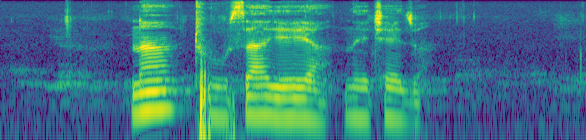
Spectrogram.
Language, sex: Venda, male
